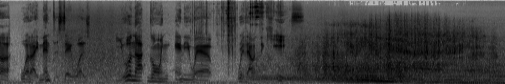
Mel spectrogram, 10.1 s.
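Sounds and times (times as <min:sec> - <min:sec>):
speech: 0:00.0 - 0:08.2
seaplane taking off: 0:05.0 - 0:10.0.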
